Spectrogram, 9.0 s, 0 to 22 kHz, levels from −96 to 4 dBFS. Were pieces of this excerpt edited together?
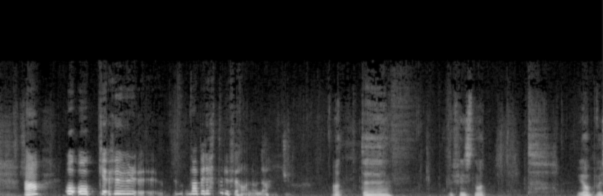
no; 0 cuts

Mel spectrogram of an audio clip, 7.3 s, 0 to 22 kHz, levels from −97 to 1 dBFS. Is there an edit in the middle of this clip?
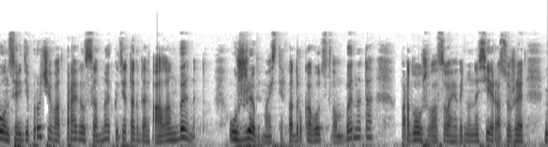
yes; 6 cuts; at 1.5 s, 2.0 s, 3.4 s, 3.8 s, 5.3 s, 6.2 s

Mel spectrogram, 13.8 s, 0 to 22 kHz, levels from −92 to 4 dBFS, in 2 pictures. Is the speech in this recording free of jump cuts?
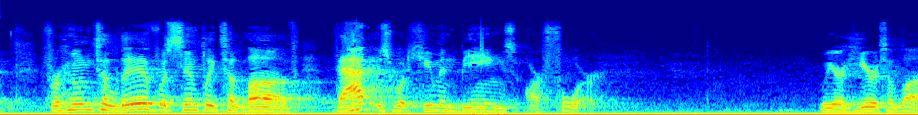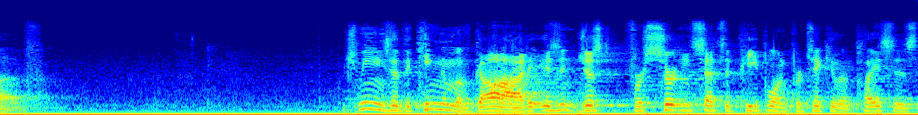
yes; 0 cuts

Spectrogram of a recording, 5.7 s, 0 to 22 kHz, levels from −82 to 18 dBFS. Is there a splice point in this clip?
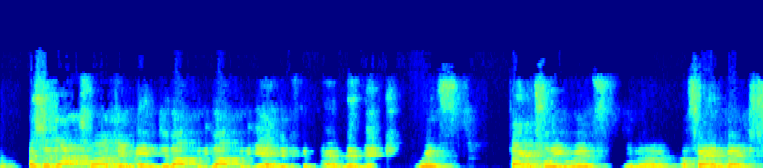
yes; 2 cuts; at 1.0 s, 1.6 s

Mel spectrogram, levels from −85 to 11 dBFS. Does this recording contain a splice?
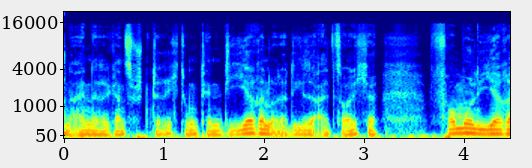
no; 0 cuts

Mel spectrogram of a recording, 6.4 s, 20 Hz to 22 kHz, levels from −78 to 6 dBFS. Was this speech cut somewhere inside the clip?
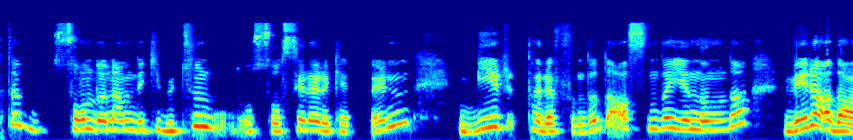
no; 0 cuts

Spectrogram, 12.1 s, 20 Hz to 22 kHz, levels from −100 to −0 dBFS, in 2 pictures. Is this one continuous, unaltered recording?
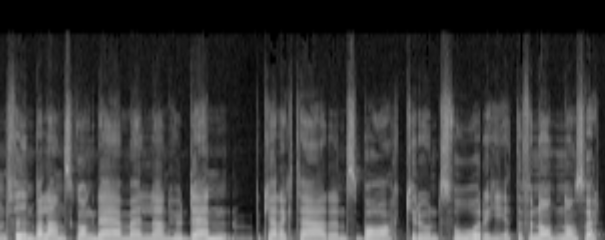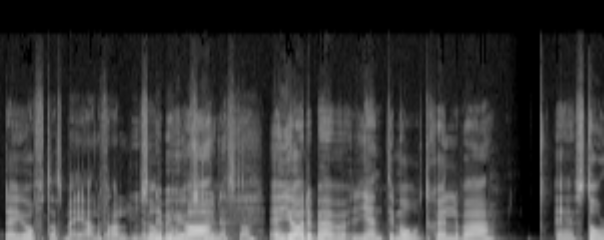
yes; 0 cuts

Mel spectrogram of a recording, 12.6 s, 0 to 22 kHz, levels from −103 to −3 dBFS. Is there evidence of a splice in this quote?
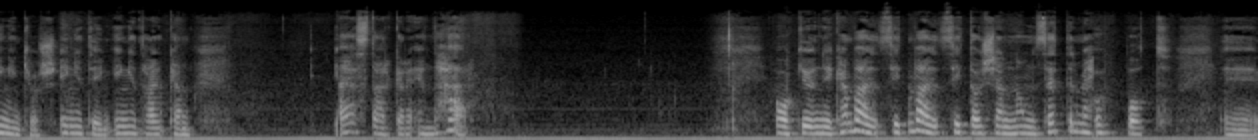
yes; 4 cuts; at 1.7 s, 3.4 s, 9.1 s, 10.9 s

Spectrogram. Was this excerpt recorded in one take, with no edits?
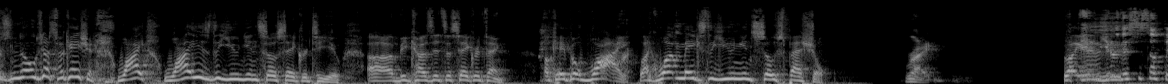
yes; 0 cuts

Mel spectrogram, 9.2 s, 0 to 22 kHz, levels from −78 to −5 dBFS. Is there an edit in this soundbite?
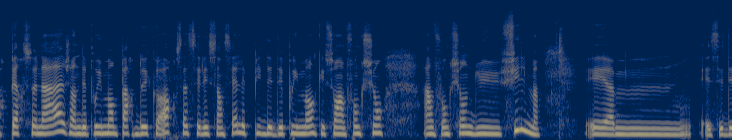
no; 0 cuts

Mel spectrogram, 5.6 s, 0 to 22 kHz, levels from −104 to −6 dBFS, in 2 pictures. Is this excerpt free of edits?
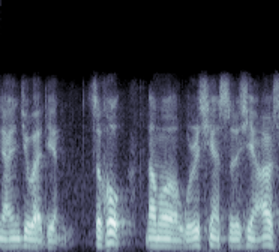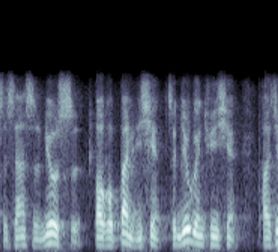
no; 2 cuts; at 1.3 s, 3.7 s

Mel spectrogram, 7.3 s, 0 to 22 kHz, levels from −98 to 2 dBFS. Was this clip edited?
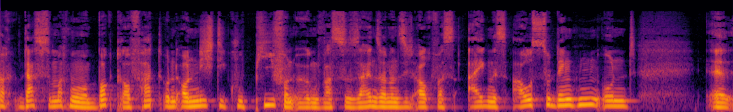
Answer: no; 0 cuts

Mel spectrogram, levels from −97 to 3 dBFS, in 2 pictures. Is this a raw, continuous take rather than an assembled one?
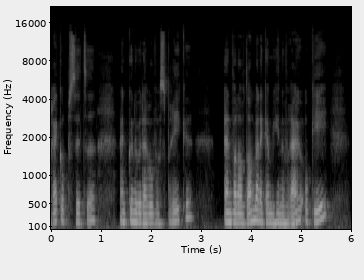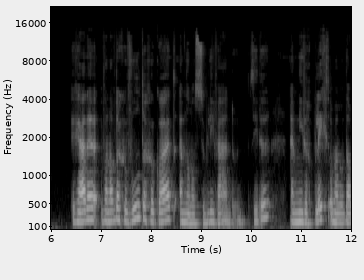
yes; 0 cuts

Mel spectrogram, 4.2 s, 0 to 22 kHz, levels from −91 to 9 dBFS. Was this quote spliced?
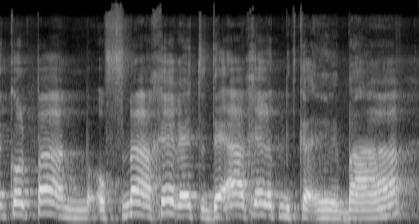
no; 0 cuts

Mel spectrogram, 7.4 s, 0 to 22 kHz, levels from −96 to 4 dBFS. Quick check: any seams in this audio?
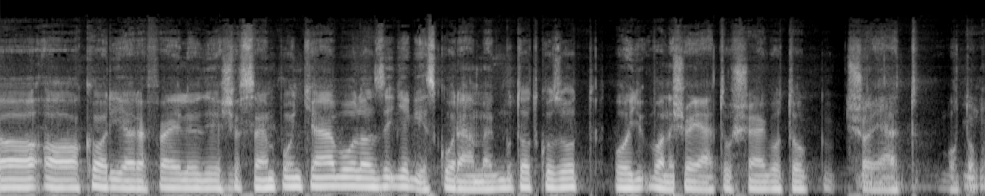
yes; 2 cuts; at 4.5 s, 5.0 s

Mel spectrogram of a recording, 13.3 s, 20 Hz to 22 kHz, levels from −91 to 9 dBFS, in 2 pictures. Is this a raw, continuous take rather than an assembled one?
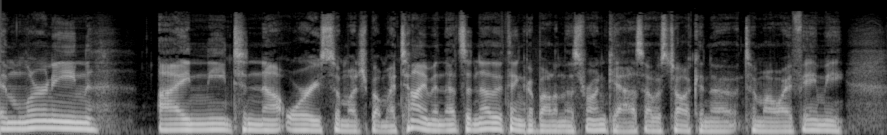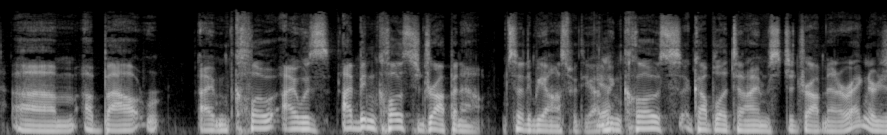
no; 2 cuts; at 3.9 s, 10.4 s

